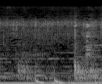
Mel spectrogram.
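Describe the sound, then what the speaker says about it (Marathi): Turmeric fries in hot oil as a base for spinach soup, making a close, continuous sizzle with a few soft stirring knocks over about a second. "तर हे ना तेलामध्ये चांगलं फ्राय करून घेऊया।"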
